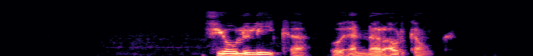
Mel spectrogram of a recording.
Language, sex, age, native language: Icelandic, male, 20-29, Icelandic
